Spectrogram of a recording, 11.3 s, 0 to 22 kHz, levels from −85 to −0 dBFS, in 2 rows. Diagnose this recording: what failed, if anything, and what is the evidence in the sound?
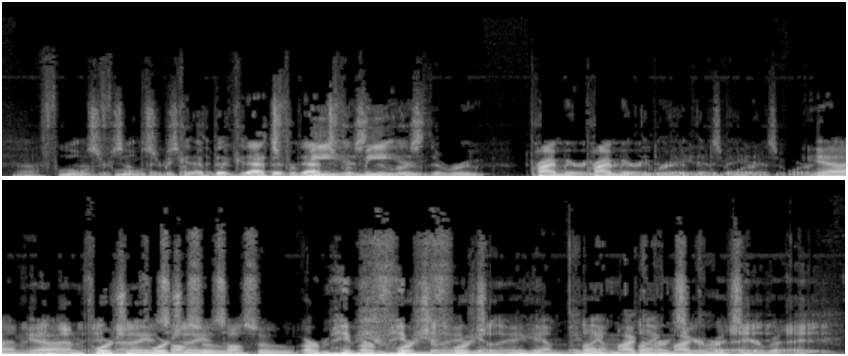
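A doubled audio track runs throughout. The speech is repeated by a full-band copy at roughly equal level, trailing by around 400 ms, dry and without decay. The likely cause is a routing or driver fault that captures the signal twice, once through a slower buffered path.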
